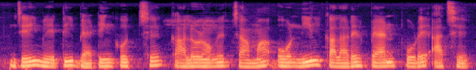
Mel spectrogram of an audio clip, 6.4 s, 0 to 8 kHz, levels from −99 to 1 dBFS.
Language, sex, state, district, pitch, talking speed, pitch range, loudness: Bengali, male, West Bengal, Alipurduar, 115 Hz, 125 wpm, 105-120 Hz, -17 LUFS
